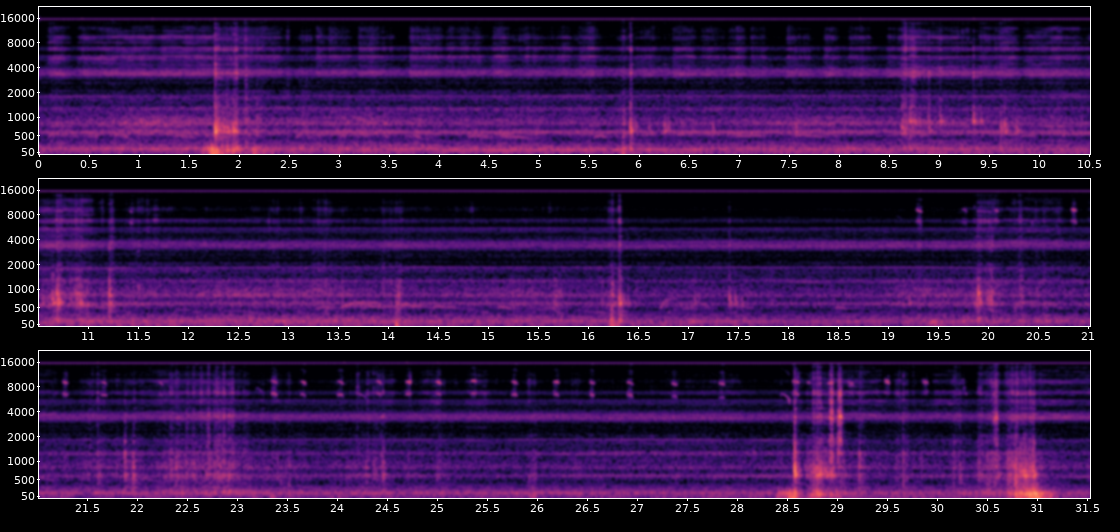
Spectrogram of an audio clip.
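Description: Blue tit moving about inside a wooden nest box: scattered knocks and scratches against the wood and nesting material, loudest near the end, over a steady hum. In the last third comes a run of short, high, evenly spaced notes, about three a second.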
